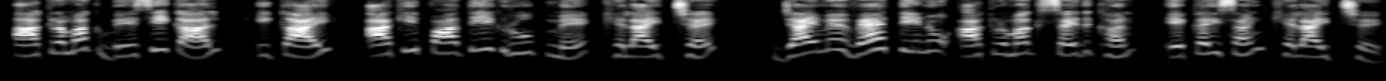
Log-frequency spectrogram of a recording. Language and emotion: Maithili, neutral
